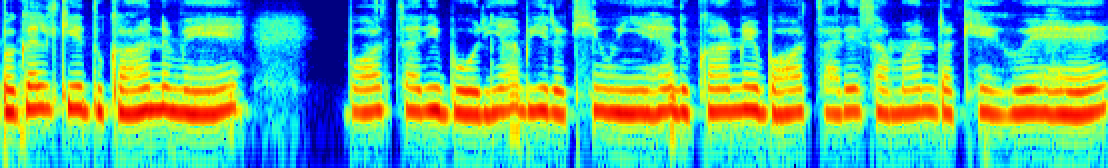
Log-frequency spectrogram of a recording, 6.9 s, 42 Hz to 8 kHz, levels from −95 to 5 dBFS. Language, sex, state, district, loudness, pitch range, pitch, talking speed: Hindi, female, Jharkhand, Deoghar, -14 LUFS, 235-255 Hz, 245 Hz, 165 wpm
